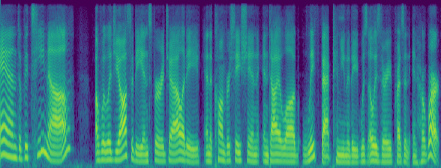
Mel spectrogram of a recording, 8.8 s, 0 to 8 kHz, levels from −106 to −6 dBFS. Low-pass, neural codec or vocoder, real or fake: 7.2 kHz; codec, 16 kHz, 0.5 kbps, FunCodec, trained on Chinese and English, 25 frames a second; fake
